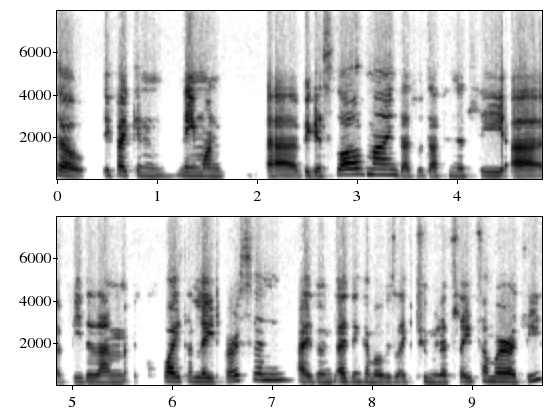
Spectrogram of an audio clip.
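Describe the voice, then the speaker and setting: Speaking with a Serbian accent, a woman talks at a moderate pace in a medium pitch with ordinary pitch variation, recorded dry and close with no echo. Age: 20s. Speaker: student career ambassador. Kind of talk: workshop presentation. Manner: hesitant, many fillers.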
